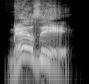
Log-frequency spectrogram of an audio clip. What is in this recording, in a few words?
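Medic thanks, French; "Merzi."; Robot Medic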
